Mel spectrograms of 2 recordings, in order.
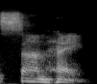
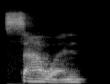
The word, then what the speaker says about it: Samhain: It's not called Samhain. There is no character called Samhain. Samhain does not exist. It is Samhain. It is pronounced Samhain. It's spelt Samhain, but it's a different language.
